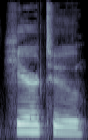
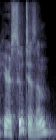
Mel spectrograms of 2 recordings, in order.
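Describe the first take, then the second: First: The word has no s sound after 'hir'. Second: The word has an s sound after 'hir'. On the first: The speaker calls it wrong. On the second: The speaker calls it right.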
